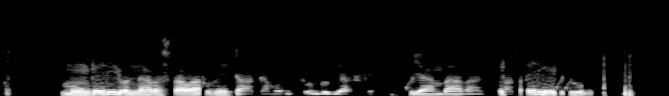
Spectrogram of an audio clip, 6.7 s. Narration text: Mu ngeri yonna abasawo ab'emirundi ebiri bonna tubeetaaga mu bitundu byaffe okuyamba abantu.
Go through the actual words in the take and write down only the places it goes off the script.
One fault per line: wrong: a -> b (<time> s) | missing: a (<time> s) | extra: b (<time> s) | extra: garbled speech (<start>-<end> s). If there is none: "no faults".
missing: ab'emirundi ebiri bonna (1.9 s)
extra: garbled speech (5.0-5.9 s)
